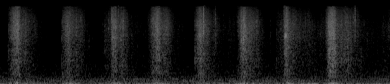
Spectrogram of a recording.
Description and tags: Steps on grass.
foley, grass, ground, steps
